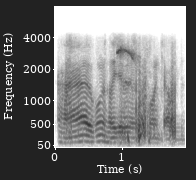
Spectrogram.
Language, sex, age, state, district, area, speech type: Bengali, male, 18-30, West Bengal, Uttar Dinajpur, urban, conversation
